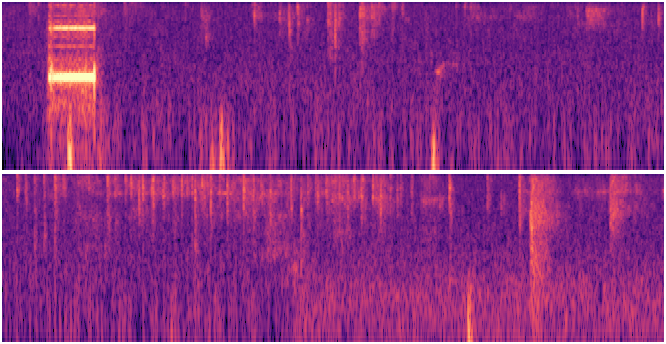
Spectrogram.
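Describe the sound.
A single short, clear beep marks the start of recording on a mobile network's voicemail, followed by near silence with faint scattered clicks and rustles.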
